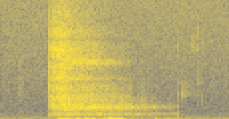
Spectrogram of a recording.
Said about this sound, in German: Und noch ein letztes Mal. Einatmen und ausatmen. So ist die Bauchatmung.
